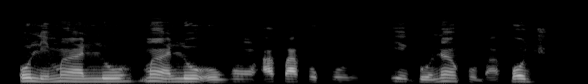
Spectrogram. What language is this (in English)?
Yoruba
